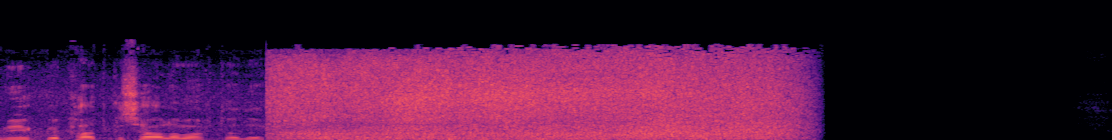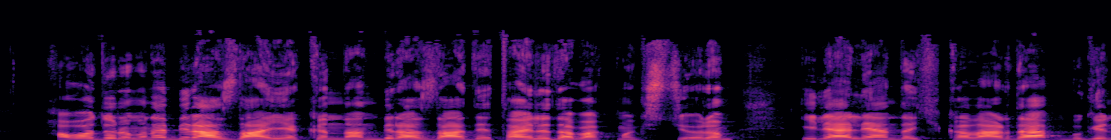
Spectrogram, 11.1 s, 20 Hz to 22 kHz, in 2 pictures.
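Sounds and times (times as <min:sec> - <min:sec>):
speech: 0:00.0 - 0:01.8, 0:05.8 - 0:11.1
sea waves breaking on a beach after a downpour: 0:00.6 - 0:04.2.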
